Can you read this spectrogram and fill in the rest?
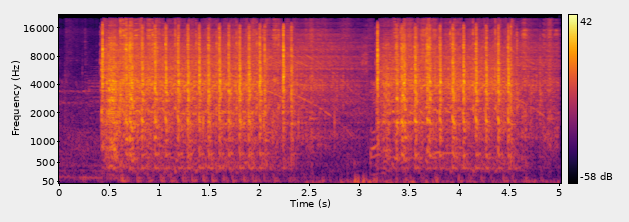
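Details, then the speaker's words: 2007 Harley-Davidson Sportster after rocker box gasket replacement, following top-end valve ticking: two bursts of fast even starter cranking with ticking over the whirr, engine never catches; crank-no-start, cause unconfirmed. "Now it's not even going to start."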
